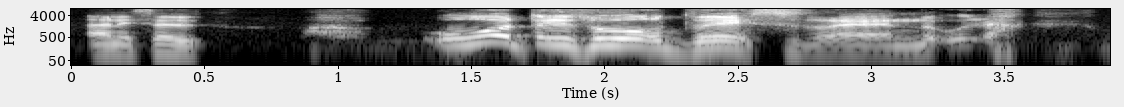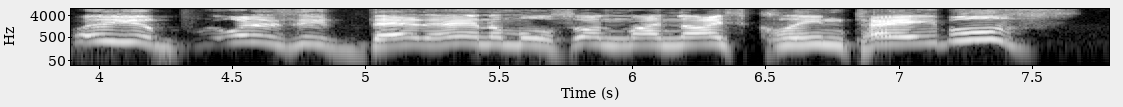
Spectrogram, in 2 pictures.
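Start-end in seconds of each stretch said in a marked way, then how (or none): 1.3-7.7 a fussy innkeeper scolding the party; gruff barkeep. Acted. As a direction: barkeep huffing at dead animals on his tables. GM voices grumpy barkeep.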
